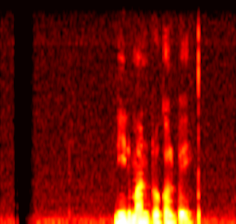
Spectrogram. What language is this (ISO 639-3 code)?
ben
